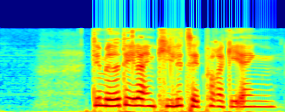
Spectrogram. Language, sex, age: Danish, female, 34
